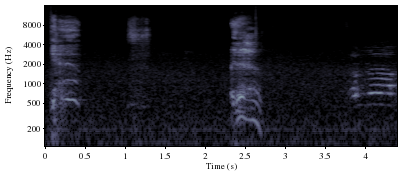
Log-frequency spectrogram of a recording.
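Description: A woman retching over a bin: two loud gagging heaves with a falling pitch, about two seconds apart, with a short breathy gasp between them.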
